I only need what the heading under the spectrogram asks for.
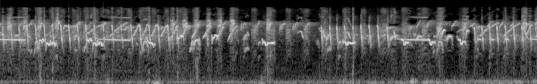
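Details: Layered lure call for drawing in wild birds, mixing magpie-robin, shama, bulbul, prinia and other songbirds; shrill, quick chirps and buzzy trills run throughout, punctuated by short downslurred whistles.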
